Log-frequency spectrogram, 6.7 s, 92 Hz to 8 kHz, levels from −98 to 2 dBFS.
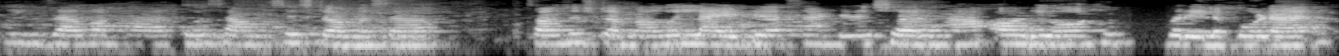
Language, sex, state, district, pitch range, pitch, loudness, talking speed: Konkani, female, Goa, North and South Goa, 230-245 Hz, 240 Hz, -16 LUFS, 135 wpm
